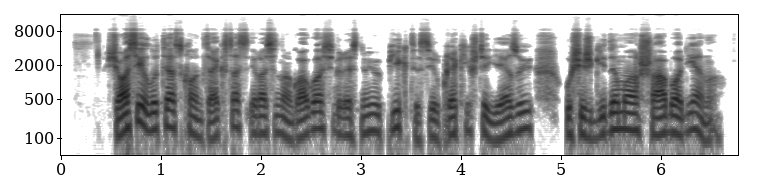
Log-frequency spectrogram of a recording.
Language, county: Lithuanian, Vilnius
